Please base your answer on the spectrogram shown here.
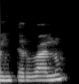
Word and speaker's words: intervalo: Hay un debate, ¿verdad? Que cómo se pronuncia, si intervalo o intervalo. Pues la verdad es intervalo porque en ningún libro, en el diccionario pueden buscar, en cualquier libro no está acentuada en la A. Entonces, en la E, perdón, no está acentuado en la E. Entonces, es intervalo.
